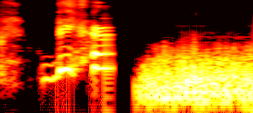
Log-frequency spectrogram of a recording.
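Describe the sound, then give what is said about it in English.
A dog whimpers in a few short, high, wavering whines, then a low, rough, steady rumble takes over for the remaining second. “Because dogs. Because actually, dogs. Dog heads.”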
